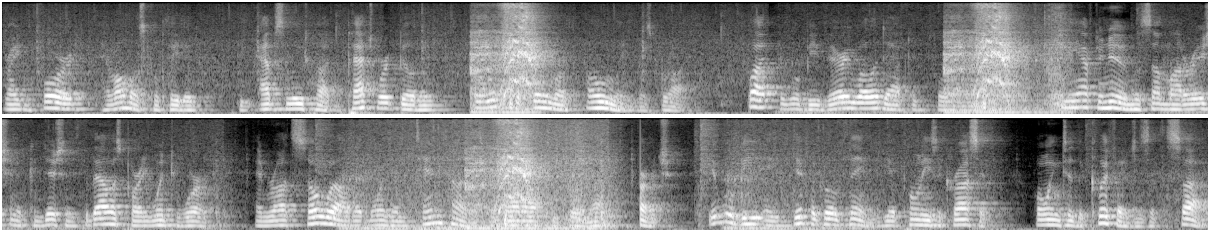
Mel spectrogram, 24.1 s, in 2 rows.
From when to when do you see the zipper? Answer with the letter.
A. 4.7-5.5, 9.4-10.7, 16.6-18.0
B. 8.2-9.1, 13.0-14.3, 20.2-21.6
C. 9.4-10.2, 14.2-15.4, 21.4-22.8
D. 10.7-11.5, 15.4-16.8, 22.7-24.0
A.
